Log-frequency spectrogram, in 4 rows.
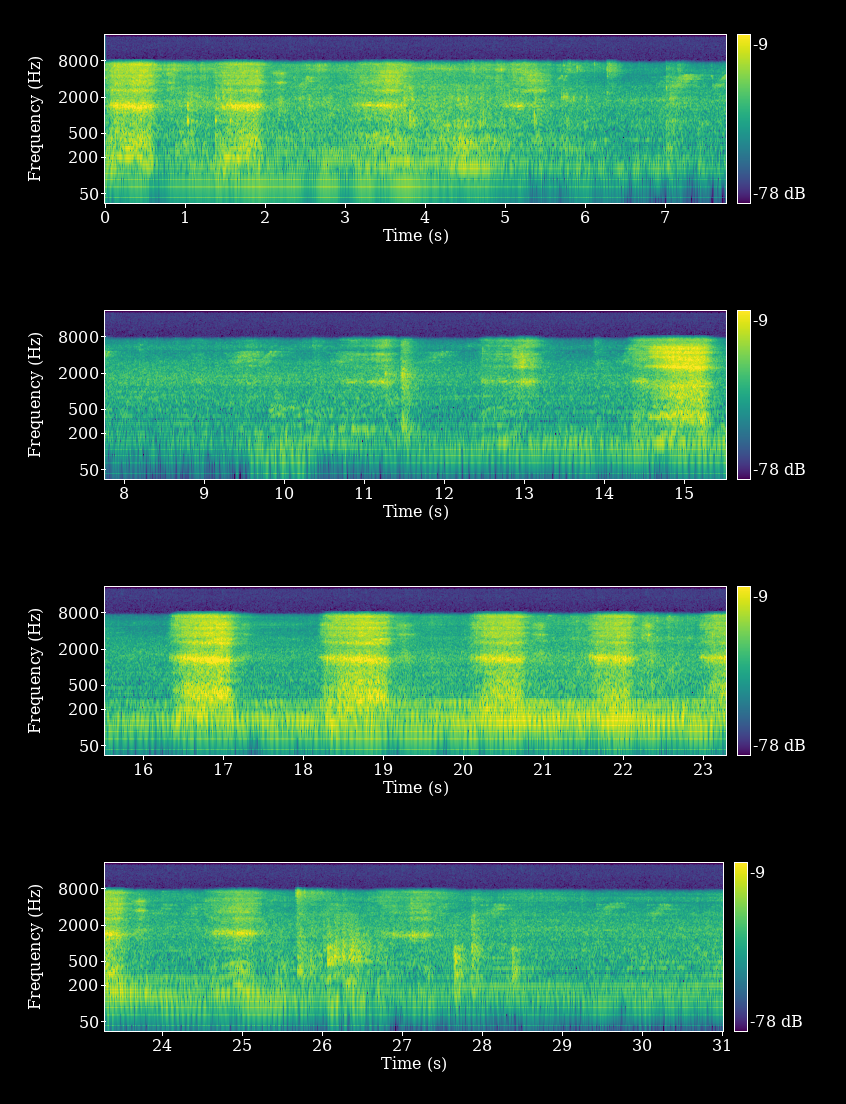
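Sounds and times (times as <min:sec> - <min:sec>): man snoring: 0:00.0 - 0:04.0, 0:05.0 - 0:05.6, 0:10.6 - 0:11.5, 0:12.4 - 0:13.3, 0:14.3 - 0:15.5, 0:16.3 - 0:17.4, 0:18.2 - 0:19.4, 0:20.1 - 0:23.9, 0:24.5 - 0:25.3, 0:26.6 - 0:27.6.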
